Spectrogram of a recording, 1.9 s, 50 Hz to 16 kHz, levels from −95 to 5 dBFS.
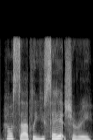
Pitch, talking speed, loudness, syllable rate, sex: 220 Hz, 190 wpm, -16 LUFS, 4.4 syllables/s, female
